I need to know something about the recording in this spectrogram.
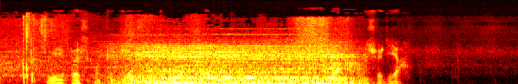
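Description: A loud, shimmering magical whoosh swells and then cuts off abruptly.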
